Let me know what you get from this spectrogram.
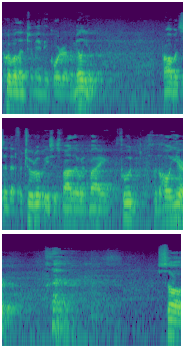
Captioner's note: laughter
